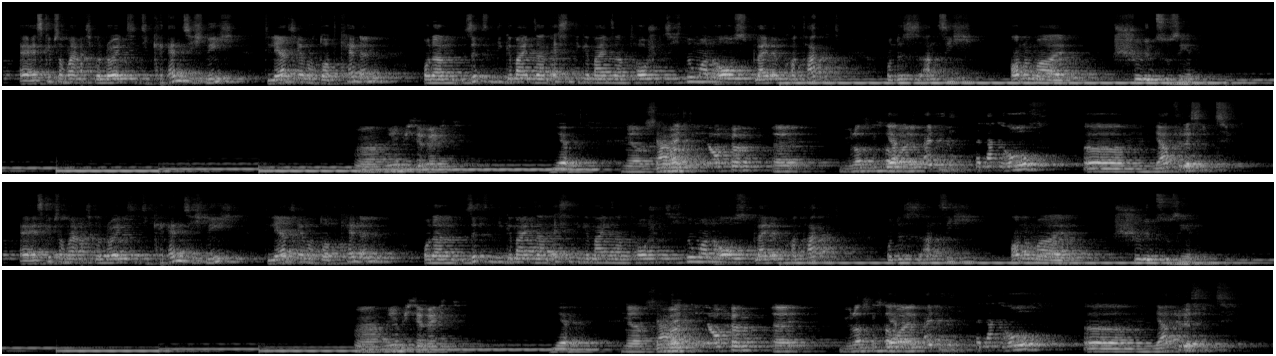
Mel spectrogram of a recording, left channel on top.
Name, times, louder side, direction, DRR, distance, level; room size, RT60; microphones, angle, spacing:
voice 1, 0.2-2.3 2.6-3.8 4.2-8.2 8.8-9.7 10.1-10.7 11.1-12.0 18.2-18.4 19.2-19.5 21.5-23.1 23.5-25.0, left 2 dB, 30° left, 0 dB, 1.2 m, -30 dB
sound 1, 4.8-18.7, left 4 dB, 75° left, 0.4 m, -38 dB
voice 2, 16.2-17.1 18.9-20.7 21.1-21.9 24.5-24.6, right 1 dB, 35° right, 2 dB, 1.4 m, -31 dB
13.0 x 11.5 x 3.2 m, 1.1 s
head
